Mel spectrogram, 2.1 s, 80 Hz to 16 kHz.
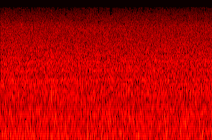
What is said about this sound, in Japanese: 滝の音がだんだんと大きくなってきましたねすごいな133メートルの高さから落ちてくるこの滝ね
